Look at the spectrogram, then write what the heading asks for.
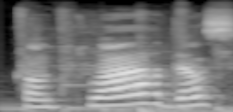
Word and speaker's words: comptoir: Comptoir d'enregistrement. Comptoir d'enregistrement. Notice how I don't pronounce the P.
